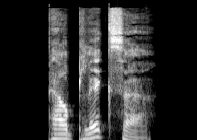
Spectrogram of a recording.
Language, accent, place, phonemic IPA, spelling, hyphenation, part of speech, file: German, Germany, Berlin, /pɛʁˈplɛksɐ/, perplexer, per‧ple‧xer, adjective, De-perplexer.ogg
- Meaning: 1. comparative degree of perplex 2. inflection of perplex: strong/mixed nominative masculine singular 3. inflection of perplex: strong genitive/dative feminine singular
